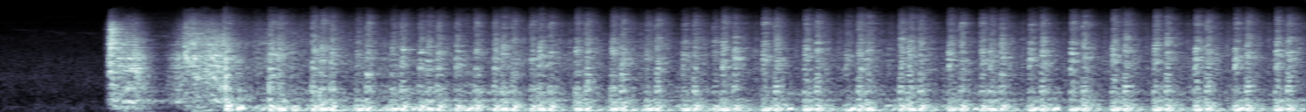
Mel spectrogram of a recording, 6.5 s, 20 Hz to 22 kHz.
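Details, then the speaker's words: Harley-Davidson Sportster V-twin after replacing a leaking front exhaust gasket, with the O2 sensor reconnected: it starts at once and settles into a loud, even, lumpy idle with no ticking or puffing. It is still loud but much better than before. Normal start and idle. "so it's still loud but it sounds a hell of a lot better no"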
